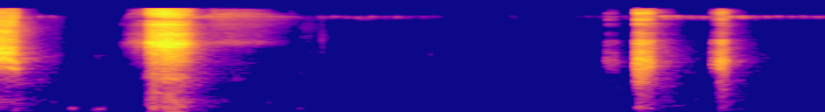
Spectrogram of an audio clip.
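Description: Short non-speech vocal sounds from a man at a close microphone: a sharp breathy burst about a second in, then two brief ones near the end.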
